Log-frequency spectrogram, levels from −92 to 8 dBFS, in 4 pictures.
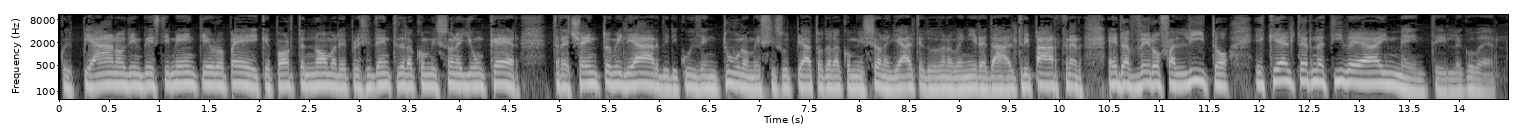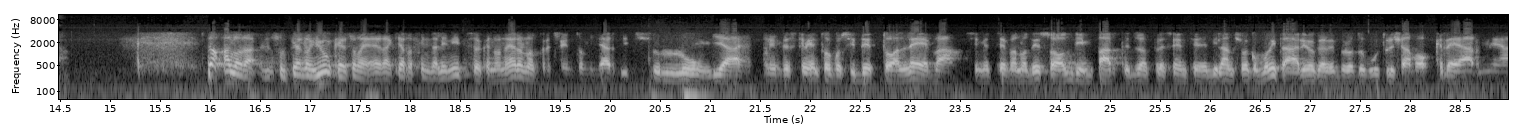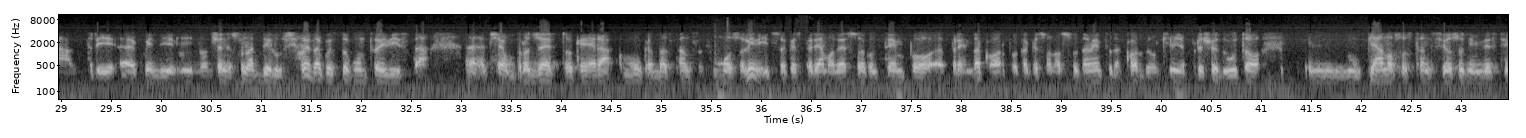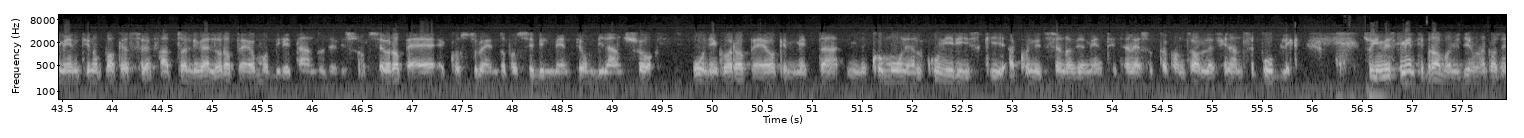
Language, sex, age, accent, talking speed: Italian, male, 40-59, native, 170 wpm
